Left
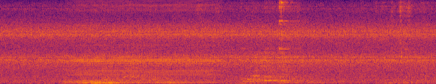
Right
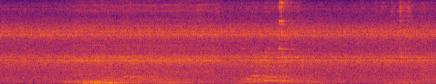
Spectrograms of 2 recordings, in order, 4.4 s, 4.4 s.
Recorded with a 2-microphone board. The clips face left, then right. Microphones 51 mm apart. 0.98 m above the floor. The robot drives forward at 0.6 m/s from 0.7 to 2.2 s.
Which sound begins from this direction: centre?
A zipper, at 0.6 s.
